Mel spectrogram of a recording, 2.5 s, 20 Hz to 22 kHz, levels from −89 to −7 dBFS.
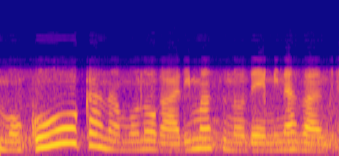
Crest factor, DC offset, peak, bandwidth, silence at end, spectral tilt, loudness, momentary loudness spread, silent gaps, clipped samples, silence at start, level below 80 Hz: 14 dB; under 0.1%; -4 dBFS; 5 kHz; 0 s; -7.5 dB/octave; -19 LUFS; 7 LU; none; under 0.1%; 0 s; -56 dBFS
